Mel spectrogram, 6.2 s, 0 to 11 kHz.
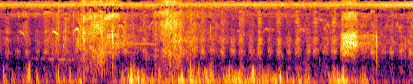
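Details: An 11-year-old female dog pants hard after swimming and walking in hot sun, with rapid, rhythmic huffing breaths and faint birdsong behind.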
